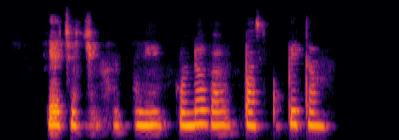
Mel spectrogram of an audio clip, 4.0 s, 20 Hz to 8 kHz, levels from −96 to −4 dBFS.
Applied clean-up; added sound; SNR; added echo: neural mask model Resemble Enhance denoiser.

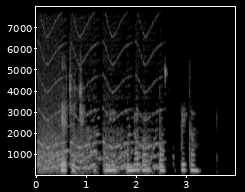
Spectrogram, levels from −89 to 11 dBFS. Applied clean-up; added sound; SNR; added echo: classical method spectral subtraction.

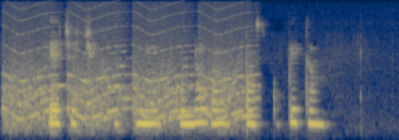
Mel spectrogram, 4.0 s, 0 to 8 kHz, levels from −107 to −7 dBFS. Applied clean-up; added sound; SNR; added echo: none; Alarm; 3 dB; none.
